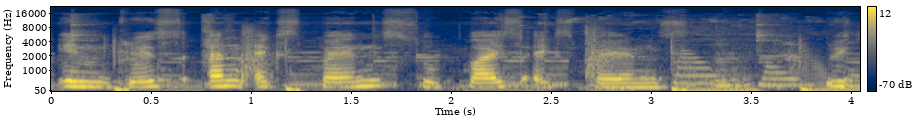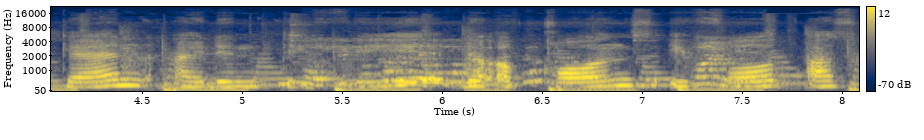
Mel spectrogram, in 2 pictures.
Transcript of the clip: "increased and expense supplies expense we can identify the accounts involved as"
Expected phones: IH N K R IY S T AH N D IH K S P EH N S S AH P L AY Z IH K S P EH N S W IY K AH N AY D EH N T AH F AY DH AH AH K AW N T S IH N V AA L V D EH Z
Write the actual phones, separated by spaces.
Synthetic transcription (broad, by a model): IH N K R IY S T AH N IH K S P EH N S S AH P L AY S IH K S P EH N S W IY K AH N AY D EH N T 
